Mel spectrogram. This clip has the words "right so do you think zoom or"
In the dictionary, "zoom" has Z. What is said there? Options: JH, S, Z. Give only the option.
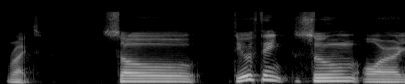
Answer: S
